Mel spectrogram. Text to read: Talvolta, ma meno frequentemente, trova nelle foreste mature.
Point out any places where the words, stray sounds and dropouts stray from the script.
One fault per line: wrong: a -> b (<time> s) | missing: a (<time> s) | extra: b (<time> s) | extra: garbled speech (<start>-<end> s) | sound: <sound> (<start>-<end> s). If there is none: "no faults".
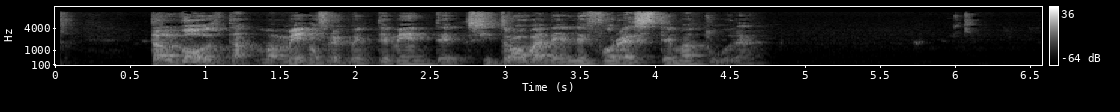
extra: si (2.7 s)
